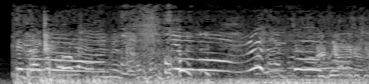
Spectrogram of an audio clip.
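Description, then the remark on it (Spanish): A woman sobs and wails with joy, her voice rising and breaking in wavering cries over a steady hiss of background bustle; she lives in a fire-damaged apartment building in Campanar, Valencia, and is reunited with her cat, rescued by firefighters. “es el llanto de alegría, de una vecina del edificio siniestrado al reencontrarse con su mascota, con un gato.”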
